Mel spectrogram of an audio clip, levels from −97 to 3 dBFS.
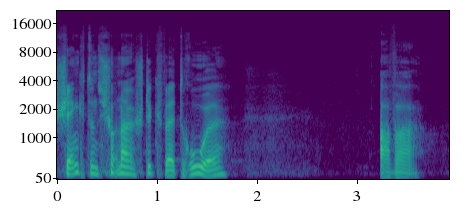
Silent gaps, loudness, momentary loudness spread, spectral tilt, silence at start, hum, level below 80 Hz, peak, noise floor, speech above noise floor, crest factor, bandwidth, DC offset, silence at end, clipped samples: none; -36 LUFS; 6 LU; -5.5 dB/octave; 0 s; none; -78 dBFS; -16 dBFS; -82 dBFS; 47 dB; 22 dB; 13.5 kHz; under 0.1%; 0.3 s; under 0.1%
